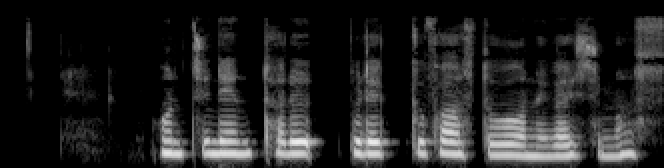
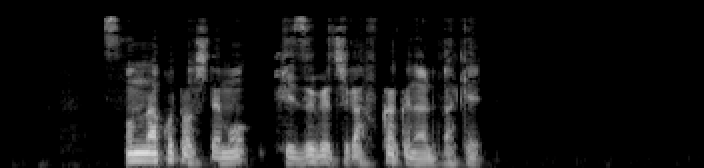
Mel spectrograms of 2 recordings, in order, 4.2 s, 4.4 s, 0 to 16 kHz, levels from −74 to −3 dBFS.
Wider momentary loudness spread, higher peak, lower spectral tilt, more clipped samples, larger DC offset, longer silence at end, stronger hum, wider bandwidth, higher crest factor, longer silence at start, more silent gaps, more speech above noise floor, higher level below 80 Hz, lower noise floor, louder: second, 5 LU vs 13 LU; first, -4 dBFS vs -8 dBFS; about the same, -5.5 dB/octave vs -4.5 dB/octave; neither; neither; second, 0 s vs 1.4 s; neither; about the same, 11.5 kHz vs 11.5 kHz; about the same, 16 dB vs 20 dB; first, 1 s vs 0.65 s; neither; second, 35 dB vs 52 dB; second, -72 dBFS vs -48 dBFS; second, -54 dBFS vs -77 dBFS; first, -20 LUFS vs -26 LUFS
